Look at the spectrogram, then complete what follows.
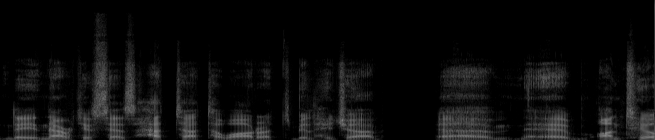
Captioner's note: speaking Arabic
